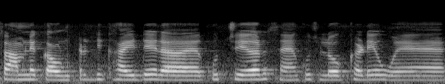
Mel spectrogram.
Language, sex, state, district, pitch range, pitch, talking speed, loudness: Hindi, female, Haryana, Rohtak, 205-225 Hz, 220 Hz, 190 wpm, -16 LUFS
